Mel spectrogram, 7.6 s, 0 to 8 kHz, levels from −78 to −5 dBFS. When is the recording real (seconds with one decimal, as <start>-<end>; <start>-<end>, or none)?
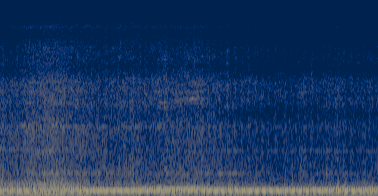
0.0-0.9; 3.9-7.6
